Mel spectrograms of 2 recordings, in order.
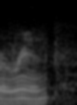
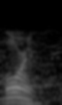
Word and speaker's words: Morin: That was called on number 3, Megan Marin. Thank you. I've been mispronouncing her name, Megan Morin.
